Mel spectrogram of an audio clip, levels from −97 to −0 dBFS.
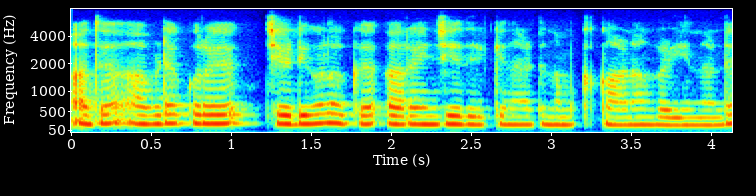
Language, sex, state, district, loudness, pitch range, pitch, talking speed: Malayalam, female, Kerala, Wayanad, -19 LUFS, 190-215 Hz, 205 Hz, 130 wpm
